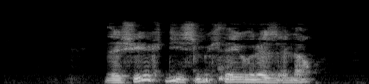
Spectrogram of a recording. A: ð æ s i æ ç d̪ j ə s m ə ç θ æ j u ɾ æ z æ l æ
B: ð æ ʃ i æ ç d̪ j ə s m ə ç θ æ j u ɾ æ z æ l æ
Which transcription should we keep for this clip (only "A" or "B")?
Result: B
